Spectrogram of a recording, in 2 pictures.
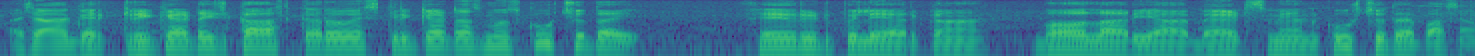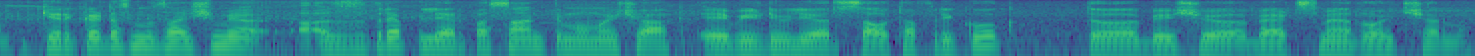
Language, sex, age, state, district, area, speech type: Kashmiri, male, 30-45, Jammu and Kashmir, Kulgam, rural, spontaneous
